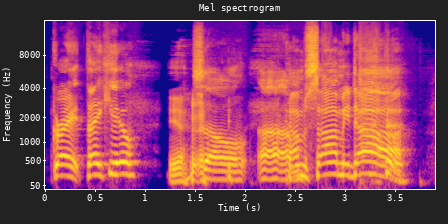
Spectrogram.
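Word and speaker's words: 감사합니다: So, Kamsahamnida. That's how they say it.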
